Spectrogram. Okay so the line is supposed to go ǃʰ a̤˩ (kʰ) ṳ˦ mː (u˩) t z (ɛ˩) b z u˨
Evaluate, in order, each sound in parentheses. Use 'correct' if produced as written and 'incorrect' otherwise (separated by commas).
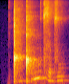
incorrect, incorrect, correct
